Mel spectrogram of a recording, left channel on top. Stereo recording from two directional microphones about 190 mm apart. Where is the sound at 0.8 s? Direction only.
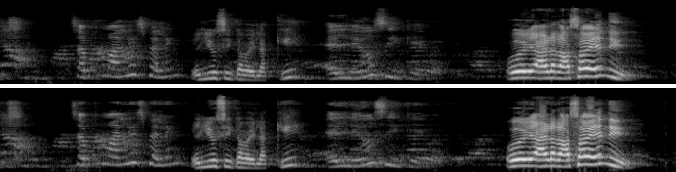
15° right (ahead or behind).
